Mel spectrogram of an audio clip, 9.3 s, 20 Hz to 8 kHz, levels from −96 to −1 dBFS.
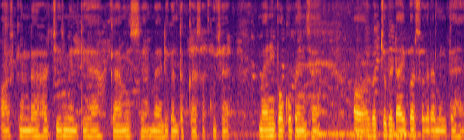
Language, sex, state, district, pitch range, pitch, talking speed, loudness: Hindi, male, Bihar, West Champaran, 120-125 Hz, 120 Hz, 155 wpm, -19 LUFS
